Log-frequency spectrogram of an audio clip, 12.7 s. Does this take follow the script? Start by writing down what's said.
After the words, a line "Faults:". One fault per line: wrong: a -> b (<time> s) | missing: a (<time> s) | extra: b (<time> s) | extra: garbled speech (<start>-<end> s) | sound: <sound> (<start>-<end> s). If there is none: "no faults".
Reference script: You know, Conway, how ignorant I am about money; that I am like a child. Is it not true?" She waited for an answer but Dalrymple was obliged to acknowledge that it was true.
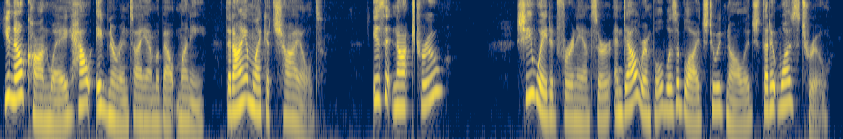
You know, Conway, how ignorant I am about money; that I am like a child. Is it not true?" She waited for an answer and Dalrymple was obliged to acknowledge that it was true.
Faults:
sound: dropout (6.2-6.3 s)
wrong: but -> and (9.2 s)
